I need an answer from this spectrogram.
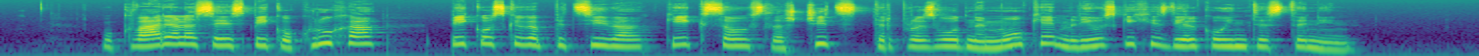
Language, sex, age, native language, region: Slovenian, female, 30-49, Slovenian, Gorenjska region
